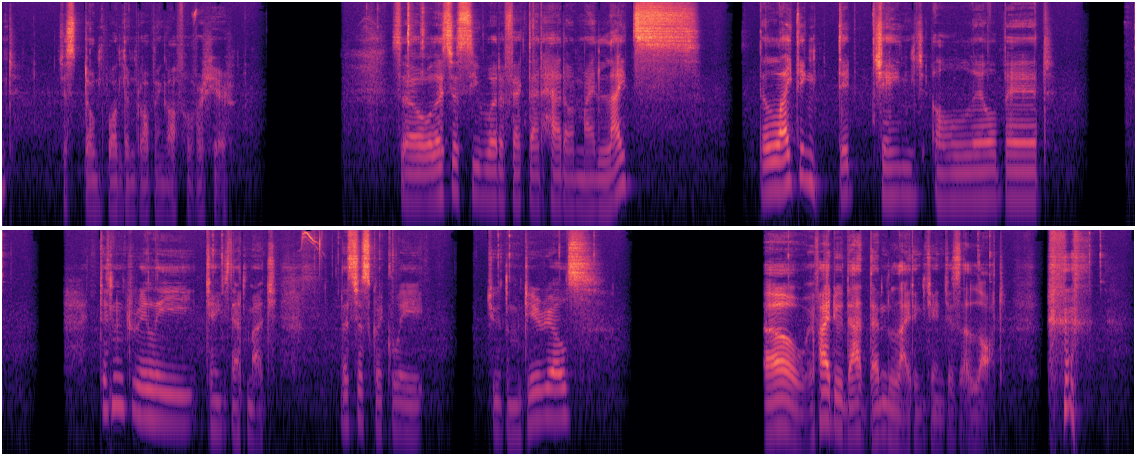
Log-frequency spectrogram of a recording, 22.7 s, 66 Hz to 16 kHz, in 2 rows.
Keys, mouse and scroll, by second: 0.2 Tab, 1.0 scroll down 1, 1.2 Tab, 1.8-2.3 scroll down 2, 2.3 Tab, 2.6 middle click, 3.0-3.6 scroll down 2, 3.6 middle click, 4.0 KP_0, 4.5-5.1 scroll up 2, 5.1 shift+z, 6.3-8.2 scroll up 1, 8.2 shift+z, 8.8 Tab, 8.8-11.3 middle drag, 11.3 click, 13.5 click, 14.4-16.3 shift+middle drag, 16.3 click, 21.2 click.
